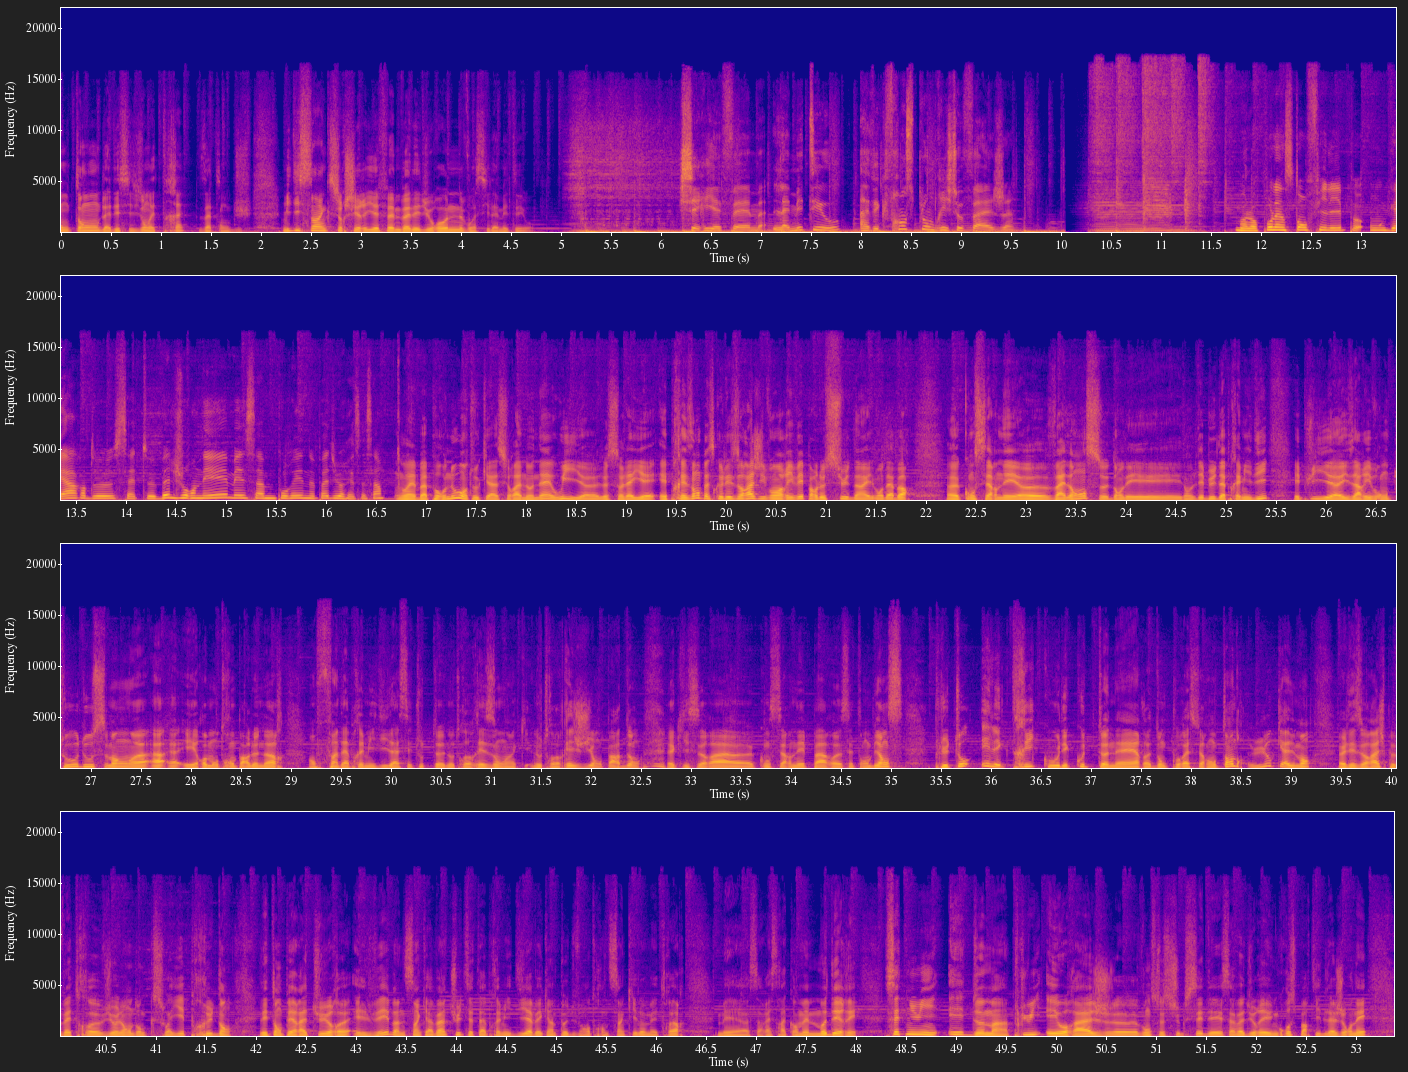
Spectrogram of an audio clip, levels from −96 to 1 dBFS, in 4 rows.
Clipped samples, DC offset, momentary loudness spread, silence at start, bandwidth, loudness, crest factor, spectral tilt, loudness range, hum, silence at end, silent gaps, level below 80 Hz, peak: under 0.1%; under 0.1%; 12 LU; 0 s; 17 kHz; -21 LUFS; 18 dB; -6 dB/octave; 7 LU; none; 0 s; none; -40 dBFS; -2 dBFS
